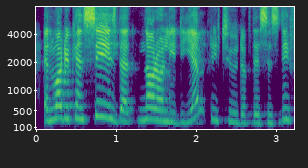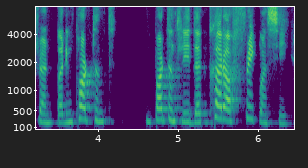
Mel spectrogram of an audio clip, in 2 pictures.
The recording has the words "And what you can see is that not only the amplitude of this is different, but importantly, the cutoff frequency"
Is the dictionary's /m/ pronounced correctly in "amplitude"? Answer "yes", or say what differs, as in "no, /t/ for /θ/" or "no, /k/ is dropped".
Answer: yes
